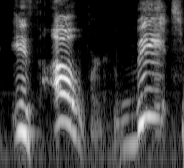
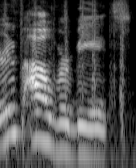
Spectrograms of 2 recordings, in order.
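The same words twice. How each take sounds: First: Higher and louder, quoting the movie line; mock yell. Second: Said in the usual way. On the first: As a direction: yell it like the Friday breakup line. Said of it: "And he was like". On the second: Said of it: "What you say".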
